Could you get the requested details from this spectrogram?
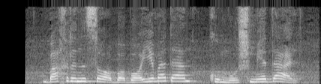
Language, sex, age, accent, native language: Uzbek, female, 25-34, Toshkent shahri, Uzbek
